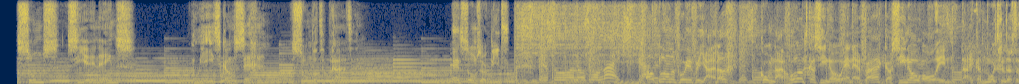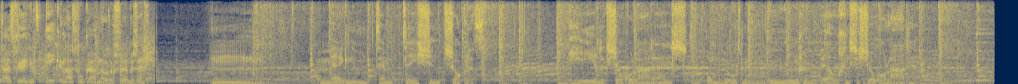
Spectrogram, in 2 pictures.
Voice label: commercials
